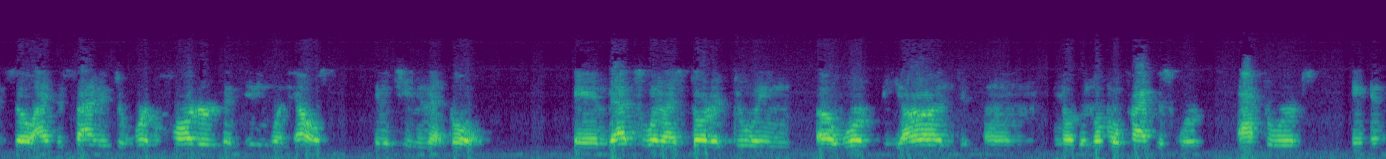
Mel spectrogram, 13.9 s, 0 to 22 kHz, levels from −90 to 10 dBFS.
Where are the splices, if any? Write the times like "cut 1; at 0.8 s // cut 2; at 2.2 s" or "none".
none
